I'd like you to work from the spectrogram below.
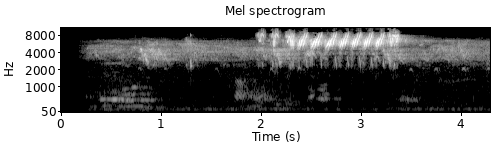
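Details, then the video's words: Bananaquit singing while perched on a person's hand: after soft, hissy high notes, a rapid burst of about nine sharp, bright, very high ticking notes runs for just over a second. A low hum sits underneath. "SIBITE CANTANDO NA MÃO"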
